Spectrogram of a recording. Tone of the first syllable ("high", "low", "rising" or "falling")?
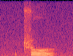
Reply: falling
